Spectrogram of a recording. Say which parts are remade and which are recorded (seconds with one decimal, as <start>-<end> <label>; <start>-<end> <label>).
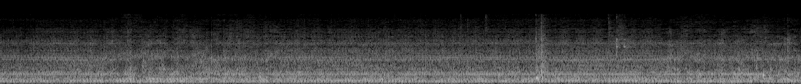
0.0-1.0 recorded; 1.0-2.8 remade; 2.8-6.6 recorded; 6.6-8.0 remade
